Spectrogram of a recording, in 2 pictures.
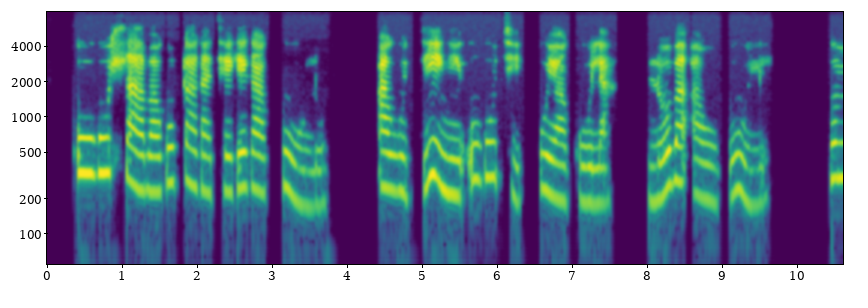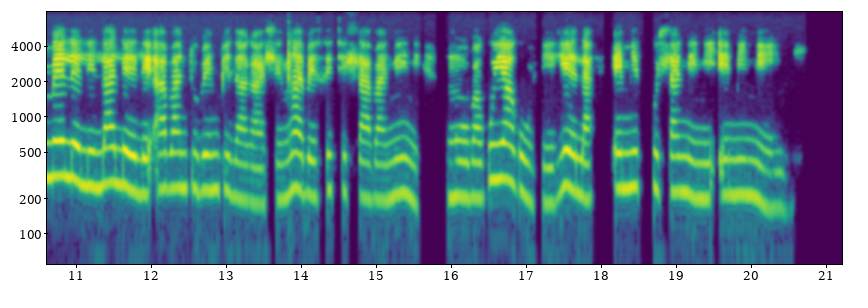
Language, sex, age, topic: North Ndebele, female, 18-24, health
